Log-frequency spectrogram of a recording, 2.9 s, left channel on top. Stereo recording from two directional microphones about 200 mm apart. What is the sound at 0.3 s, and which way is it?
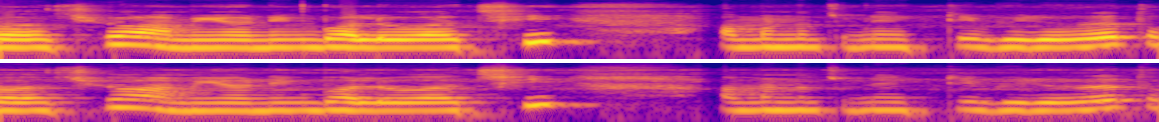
Speech, centre (ahead or behind).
